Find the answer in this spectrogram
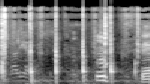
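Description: Wooden pestle pounding dried red chillies in a clay mortar: a steady run of dull knocks, about five strokes in two seconds. A voice briefly near the end.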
